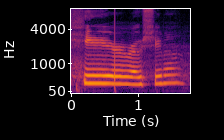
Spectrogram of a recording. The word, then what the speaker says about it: Hiroshima: have happened not right after but soon after hiroshima am i pronouncing that correctly i think so or is it hiroshima no hiroshima you said it right the first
